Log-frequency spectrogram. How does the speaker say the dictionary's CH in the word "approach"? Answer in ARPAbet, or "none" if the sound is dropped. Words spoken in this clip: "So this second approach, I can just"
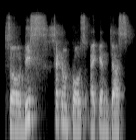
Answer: S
